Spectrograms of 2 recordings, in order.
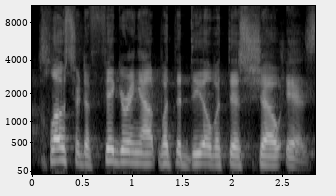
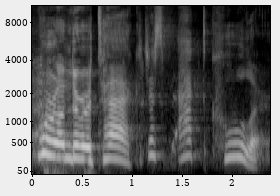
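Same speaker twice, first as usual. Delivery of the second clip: louder mock cry of alarm; mock needy; 4 semitones higher, 3 dB louder than usual. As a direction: overplay a needy plea for support. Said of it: "you're so needy".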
